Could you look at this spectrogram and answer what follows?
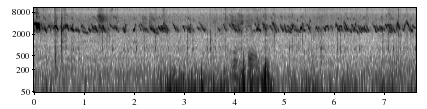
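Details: Chicken chirping alongside a hen: a busy layer of high, rapid peeps continues throughout, while a low rumbling voice-like sound swells in the middle.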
